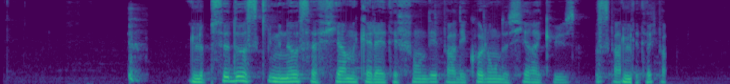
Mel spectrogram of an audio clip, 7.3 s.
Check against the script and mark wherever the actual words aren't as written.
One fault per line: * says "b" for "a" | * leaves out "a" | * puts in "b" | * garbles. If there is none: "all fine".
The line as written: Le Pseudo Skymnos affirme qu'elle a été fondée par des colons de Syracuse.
* garbles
